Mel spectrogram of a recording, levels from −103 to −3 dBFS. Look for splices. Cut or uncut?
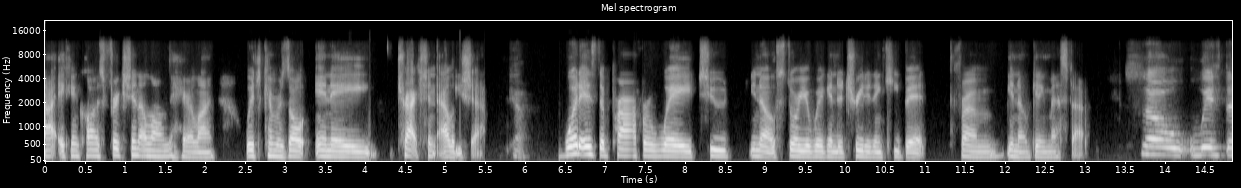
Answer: uncut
